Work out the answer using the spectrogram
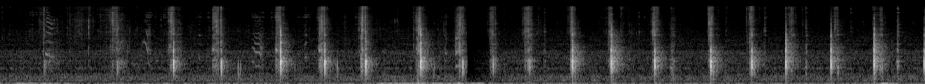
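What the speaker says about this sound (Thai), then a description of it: "ซอยบัวใบ" A knife slices spring onions on a board for mushroom larb, about twenty crisp, evenly spaced chops in a steady rhythm, close up and without talking.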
